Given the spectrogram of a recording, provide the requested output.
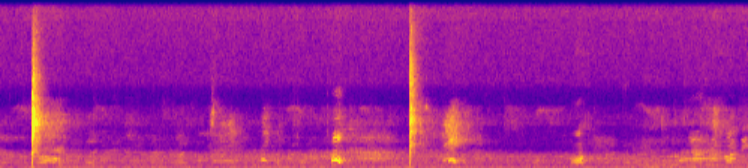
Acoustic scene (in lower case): park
